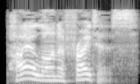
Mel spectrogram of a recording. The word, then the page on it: pyelonephritis: British English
